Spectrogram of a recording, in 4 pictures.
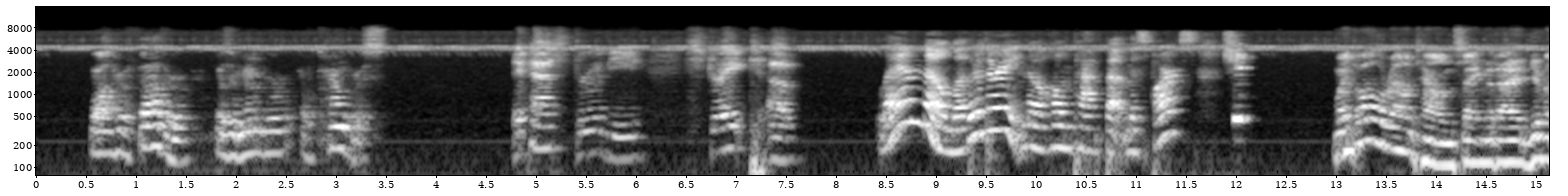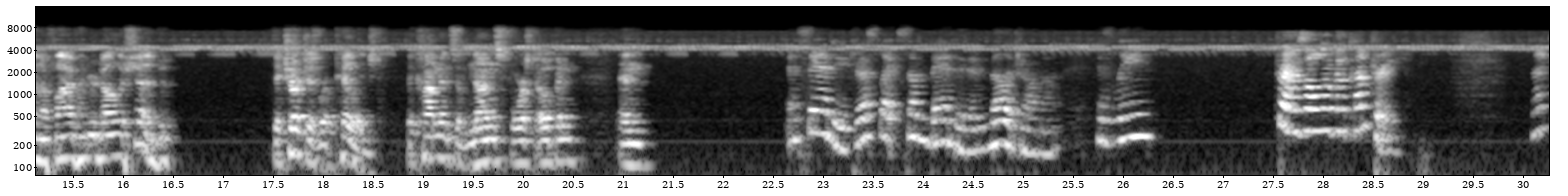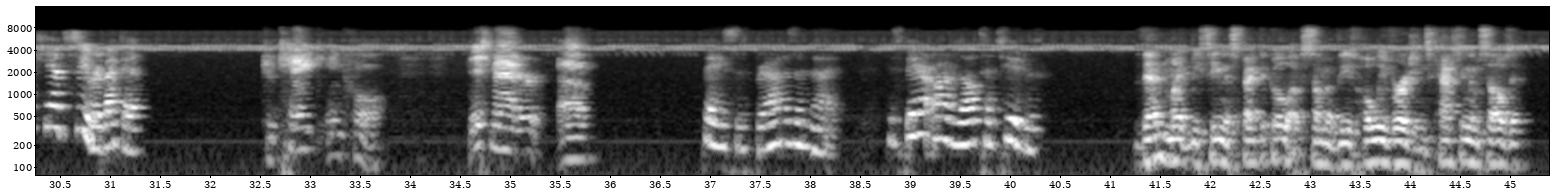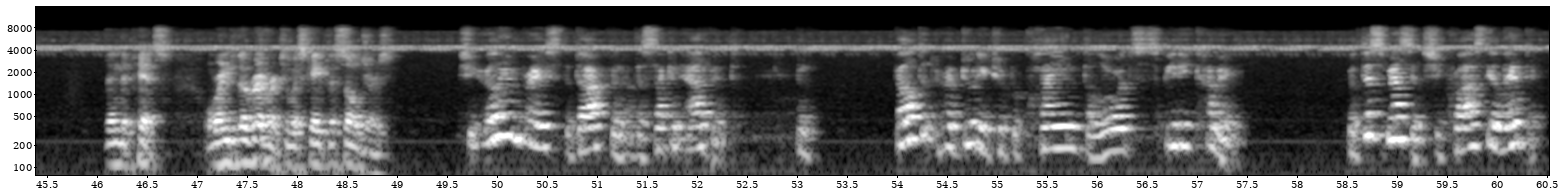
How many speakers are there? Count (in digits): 6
